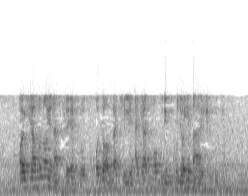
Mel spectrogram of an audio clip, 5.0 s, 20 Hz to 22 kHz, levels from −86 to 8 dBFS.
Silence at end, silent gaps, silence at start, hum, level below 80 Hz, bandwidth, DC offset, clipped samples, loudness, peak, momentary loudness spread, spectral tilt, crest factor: 0 s; none; 0 s; none; -48 dBFS; 5.2 kHz; under 0.1%; under 0.1%; -28 LUFS; -8 dBFS; 10 LU; -8 dB/octave; 20 dB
